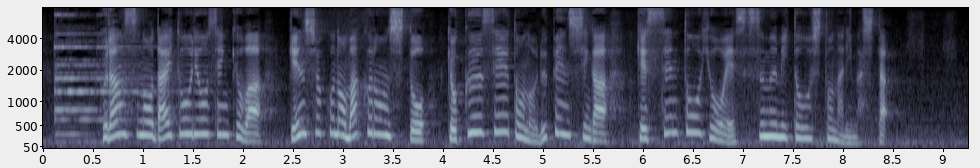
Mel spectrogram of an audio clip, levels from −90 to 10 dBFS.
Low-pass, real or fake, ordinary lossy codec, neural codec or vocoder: none; real; none; none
